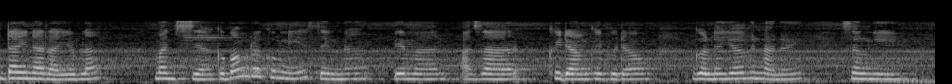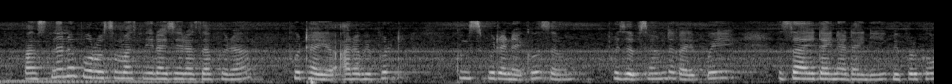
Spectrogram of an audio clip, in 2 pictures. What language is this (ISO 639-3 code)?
brx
